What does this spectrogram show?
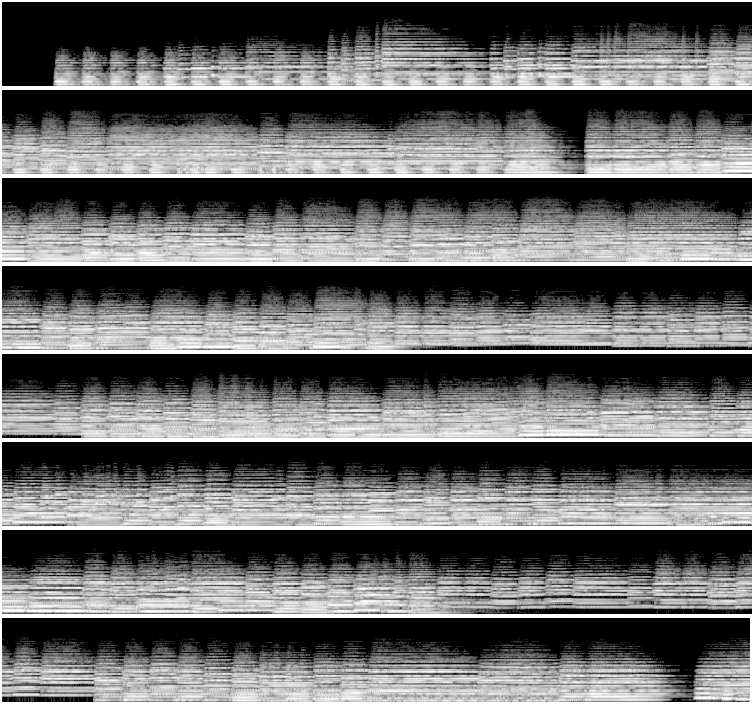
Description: Brass Quintet
Traditional Carol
